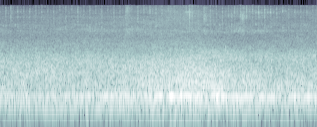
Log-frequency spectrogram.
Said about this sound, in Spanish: Bueno, acá está, justo estamos en la puerta de la empresa, entran, salen autos, esto es un desconche.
